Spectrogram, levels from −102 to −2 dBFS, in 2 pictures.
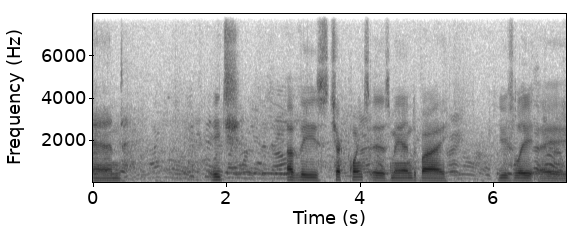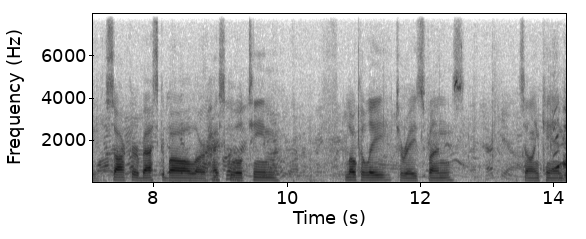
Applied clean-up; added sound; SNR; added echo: none; none; none; none.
